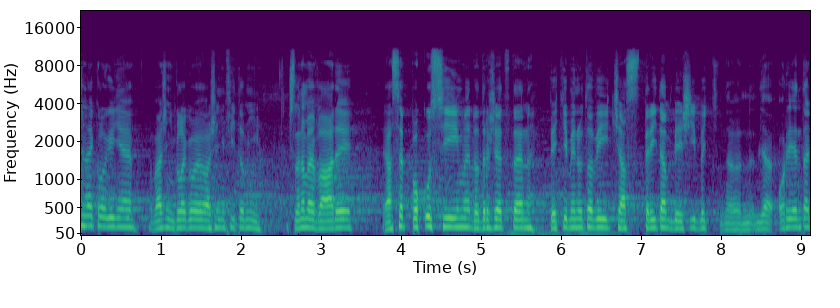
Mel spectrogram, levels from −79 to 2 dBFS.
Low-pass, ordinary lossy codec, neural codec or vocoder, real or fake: 10.8 kHz; AAC, 96 kbps; none; real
